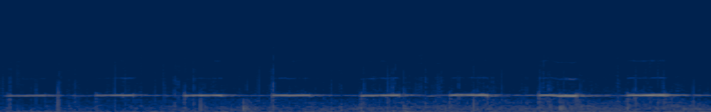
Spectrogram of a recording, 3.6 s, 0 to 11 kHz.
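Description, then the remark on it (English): A satellite radio signal beeping from orbit, 560 miles above the Earth, in a steady, regular pulse: about eight short high-pitched tones in quick succession over a faint bed of hiss and static. “Then the antennas shoot forth, and like the cry of a newborn babe, a tiny voice is heard from the vastness of space, 560 miles above the Earth.”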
